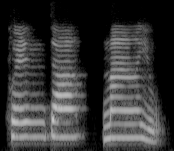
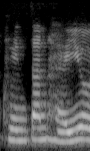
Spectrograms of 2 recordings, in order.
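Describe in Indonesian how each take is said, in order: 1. Huruf n langsung tersambung tanpa h. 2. Bunyi h dibaca di tengah. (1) "Tapi Kencanayo" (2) "Bukan Kencan hayo ya"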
